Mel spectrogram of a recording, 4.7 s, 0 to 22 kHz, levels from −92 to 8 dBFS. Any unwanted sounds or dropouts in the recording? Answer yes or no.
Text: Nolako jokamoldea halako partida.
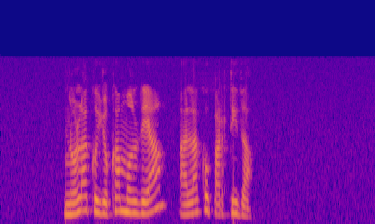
no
